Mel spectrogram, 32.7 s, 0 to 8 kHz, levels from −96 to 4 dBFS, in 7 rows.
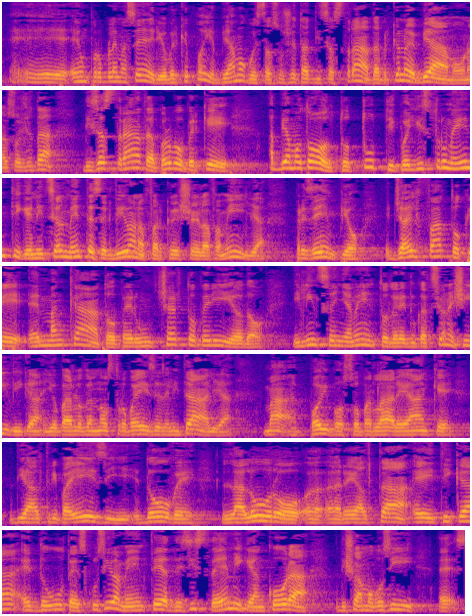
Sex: male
